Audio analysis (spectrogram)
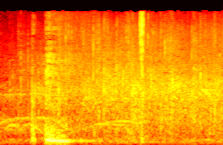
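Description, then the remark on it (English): A church audience at Foothills Church claps in a dense, steady wash of applause after the announcement of a new baby boy, with a brief louder swell and a short vocal whoop early on before it settles. “No one needs to clap at that one.”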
